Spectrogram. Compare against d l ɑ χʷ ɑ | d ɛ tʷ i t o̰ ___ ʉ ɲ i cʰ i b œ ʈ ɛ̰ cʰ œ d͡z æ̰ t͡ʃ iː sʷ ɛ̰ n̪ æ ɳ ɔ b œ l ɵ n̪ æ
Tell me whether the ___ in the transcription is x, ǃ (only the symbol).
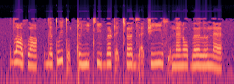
ǃ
